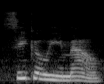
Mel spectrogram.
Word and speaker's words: Cinco de Mayo: for according to wikipedia cinco de mayo pronounced seco e mao in mexico spanish for 5th of may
